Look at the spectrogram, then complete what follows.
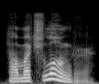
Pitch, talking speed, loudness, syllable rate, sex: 145 Hz, 180 wpm, -15 LUFS, 4.9 syllables/s, male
